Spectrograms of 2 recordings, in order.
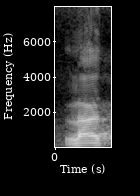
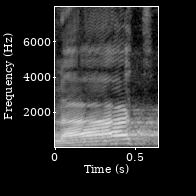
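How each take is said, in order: First: The final t is short and single. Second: The final t is doubled and held longer. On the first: It names the idol of the Thaqif tribe. "dibaca dengan takhfif" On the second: It refers to a pious man who prepared food. "kalau dibaca dengan tasydid"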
